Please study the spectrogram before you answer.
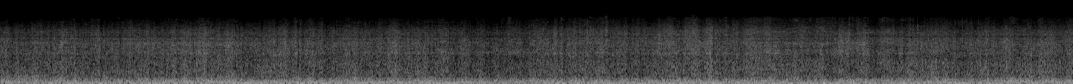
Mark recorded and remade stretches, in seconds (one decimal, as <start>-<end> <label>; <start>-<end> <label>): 0.0-7.5 recorded; 7.5-9.8 remade; 9.8-10.7 recorded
